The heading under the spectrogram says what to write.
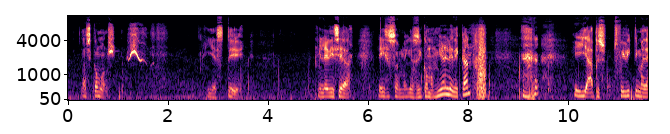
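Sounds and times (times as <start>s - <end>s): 
speech: 0.2s - 1.9s, 2.8s - 3.8s, 4.9s - 8.4s, 9.0s - 11.6s
person imitating a whistled catcall: 0.8s - 1.8s
laughter: 9.0s - 9.6s.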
